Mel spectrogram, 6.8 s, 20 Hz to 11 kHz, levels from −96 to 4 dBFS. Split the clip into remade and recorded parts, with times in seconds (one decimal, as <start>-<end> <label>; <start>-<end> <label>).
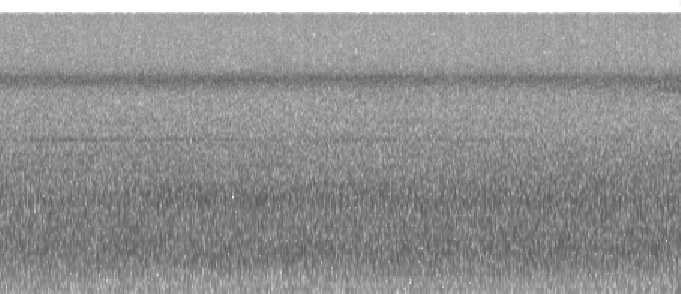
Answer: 0.0-0.9 recorded; 0.9-1.5 remade; 1.5-2.8 recorded; 2.8-6.8 remade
